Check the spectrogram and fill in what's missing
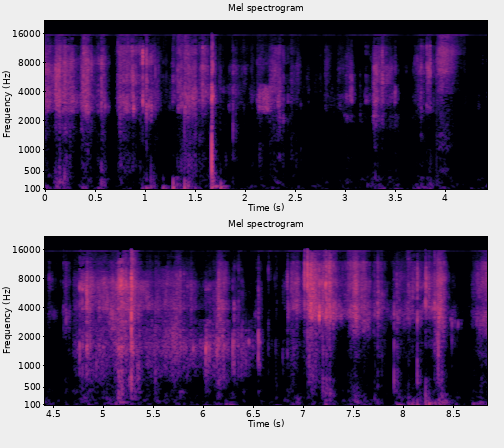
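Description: A handful of small, soft corn starch foam playcorn pieces held in the palms are squeezed, crushed and rubbed by fingertips and long red nails, and a few are pressed into a lump. The result is bright, dry crinkling and crunching with a tearing-like rustle, coming in uneven bursts separated by brief quiet gaps.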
